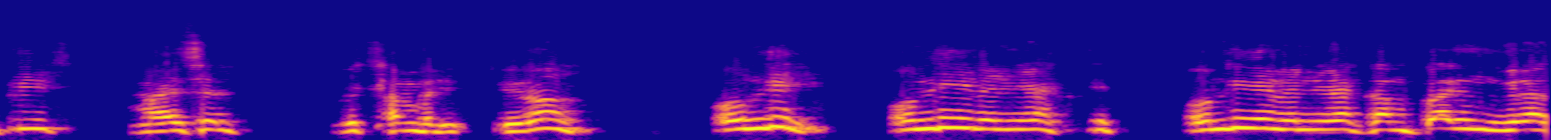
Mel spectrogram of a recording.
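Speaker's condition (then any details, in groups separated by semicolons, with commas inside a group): Cerebral palsy; affects coordination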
